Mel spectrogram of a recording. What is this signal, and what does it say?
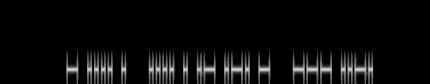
Morse code, heard as a keyed tone, about 34 wpm, 700 Hz. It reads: THE HEART OF
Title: Sets of 3 Words 35wpm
